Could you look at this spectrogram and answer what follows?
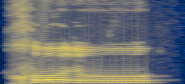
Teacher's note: خا کو موٹا کرنا ہے، زال کو باریک کرنا ہے۔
